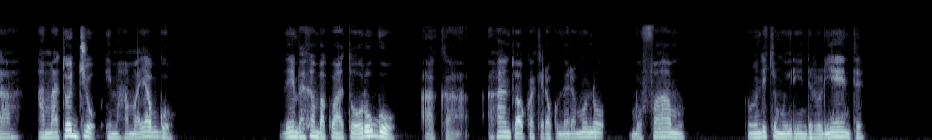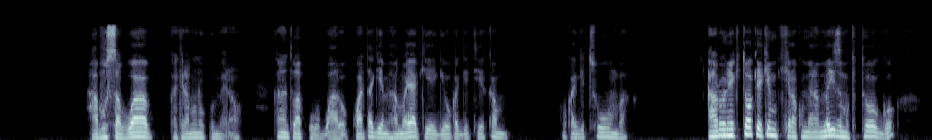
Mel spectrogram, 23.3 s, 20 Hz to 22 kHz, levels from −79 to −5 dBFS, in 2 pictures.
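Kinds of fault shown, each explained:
AAC compression: throughout, nothing above 10 kHz and plainly audible smearing, likely AAC-LC quantising frequency lines coarsely and lowering its cut-off, consistent with about 32 kbps.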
